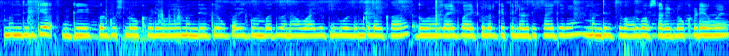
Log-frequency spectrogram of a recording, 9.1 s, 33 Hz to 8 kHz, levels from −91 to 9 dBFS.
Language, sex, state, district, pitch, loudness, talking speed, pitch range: Hindi, female, Goa, North and South Goa, 255 Hz, -31 LUFS, 270 wpm, 250-255 Hz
